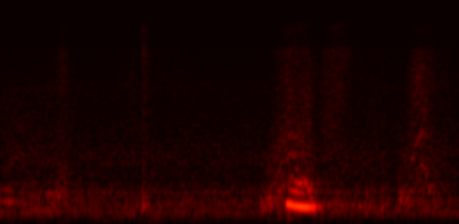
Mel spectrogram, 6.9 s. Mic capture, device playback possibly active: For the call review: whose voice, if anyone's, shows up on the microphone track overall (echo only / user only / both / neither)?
user only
